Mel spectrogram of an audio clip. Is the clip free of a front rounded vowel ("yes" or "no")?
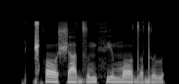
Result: yes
